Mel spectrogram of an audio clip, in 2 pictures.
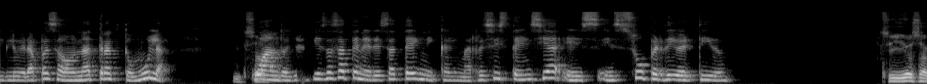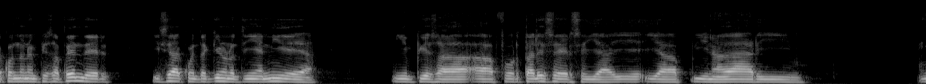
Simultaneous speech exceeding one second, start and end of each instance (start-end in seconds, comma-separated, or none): none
